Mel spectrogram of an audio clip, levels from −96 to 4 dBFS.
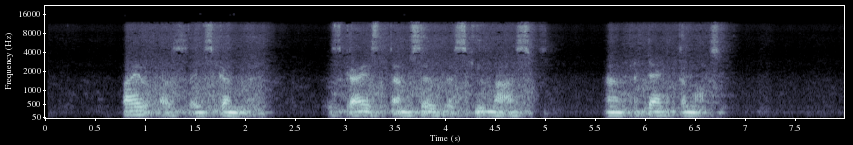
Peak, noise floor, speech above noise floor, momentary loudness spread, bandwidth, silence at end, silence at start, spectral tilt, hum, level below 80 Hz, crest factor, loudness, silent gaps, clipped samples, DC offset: -4 dBFS; -65 dBFS; 45 dB; 14 LU; 12.5 kHz; 1.2 s; 0.8 s; -5.5 dB/octave; none; -58 dBFS; 18 dB; -20 LUFS; none; under 0.1%; under 0.1%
